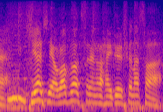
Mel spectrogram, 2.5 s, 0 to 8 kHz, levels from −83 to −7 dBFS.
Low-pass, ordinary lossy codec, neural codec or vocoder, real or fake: none; none; codec, 16 kHz, 1 kbps, X-Codec, HuBERT features, trained on general audio; fake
